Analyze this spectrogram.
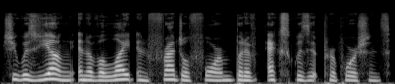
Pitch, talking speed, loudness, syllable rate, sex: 195 Hz, 215 wpm, -19 LUFS, 5.6 syllables/s, female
